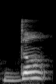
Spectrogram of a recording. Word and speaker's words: dans: des dents qui sont dans ma bouche alors le mot d'un s'écrit Dan qui font le son 1 et la lettre S est une lettre muette alors nous avons dans comme dans les phrases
